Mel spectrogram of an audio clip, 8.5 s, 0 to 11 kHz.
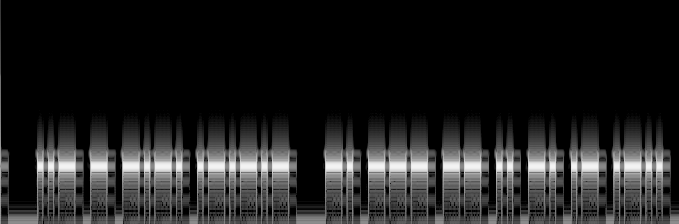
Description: Morse code, heard as a keyed tone, about 18 wpm, 750 Hz. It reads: UTC. NOMINAL
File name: Morse / 18WPM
